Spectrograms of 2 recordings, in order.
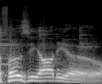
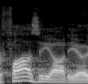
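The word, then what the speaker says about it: Fosi Audio: The Fuzzy Audio or Fozy Audio depending on how you like to pronounce it is sitting right in front of me here.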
